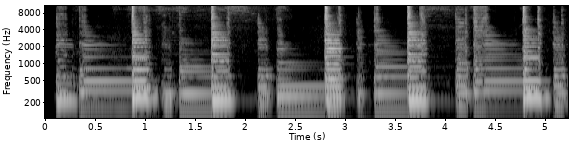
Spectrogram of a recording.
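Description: Classical nylon-string guitar played in a steady rhythm, bass notes alternating with sharp chord strums, with no voice.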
